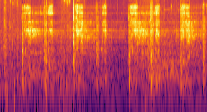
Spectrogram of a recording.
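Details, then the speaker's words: Infusion pump demo of removing air from the line without removing the giving set from the patient: repeated mechanical ratcheting whirs about once a second as fluid and air are drawn into a syringe. "you will see that the fluid will now come into the syringe and will remove any air that is in the tubing"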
